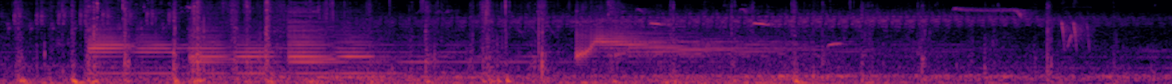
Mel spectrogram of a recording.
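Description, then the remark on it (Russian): Horse hooves clip-clop steadily in a quick, even rhythm, with birds chirping faintly in the background and no voices. “Богатырь выломил у него два клыка, повьючил их на коня и поехал в свою родную долину.”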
